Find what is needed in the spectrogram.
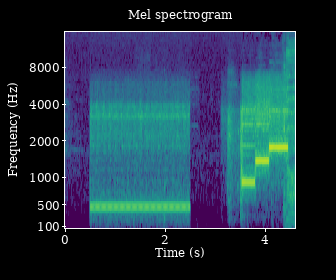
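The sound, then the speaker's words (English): Telephone tones: a steady dial tone holds for about two seconds, then after a short pause a quick run of dialing beeps follows, each tone stepping higher in pitch than the last. “Now I'm gonna call four one.”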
